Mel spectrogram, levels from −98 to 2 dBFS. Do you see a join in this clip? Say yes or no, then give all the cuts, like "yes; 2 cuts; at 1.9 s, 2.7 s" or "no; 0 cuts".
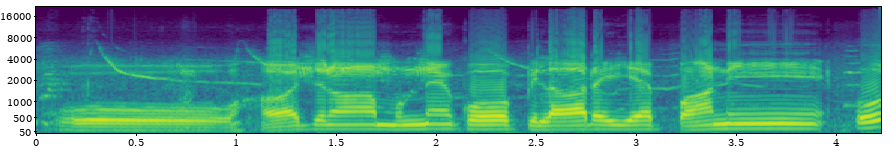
no; 0 cuts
